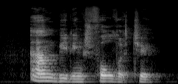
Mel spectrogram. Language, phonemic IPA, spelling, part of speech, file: Dutch, /ˈambidɪŋsˌfɔldərcə/, aanbiedingsfoldertje, noun, Nl-aanbiedingsfoldertje.ogg
- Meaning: diminutive of aanbiedingsfolder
